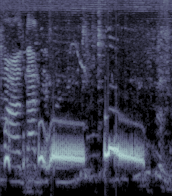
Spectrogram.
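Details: A short burst of rich nasal harmonics, then a spotted dove delivers two long, smooth, slightly descending coos separated by a brief pause, with soft low cooing underneath.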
